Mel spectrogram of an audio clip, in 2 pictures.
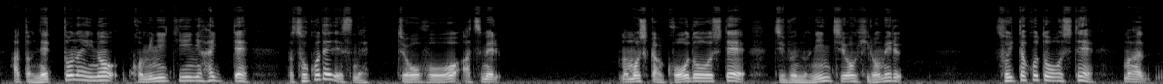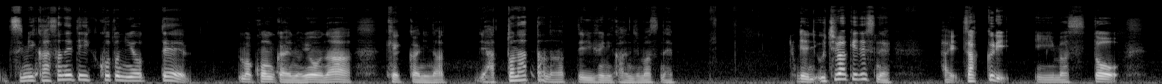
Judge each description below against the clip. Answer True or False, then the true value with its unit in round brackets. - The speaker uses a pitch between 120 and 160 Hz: False (110 Hz)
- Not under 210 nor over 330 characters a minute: True (315 characters per minute)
